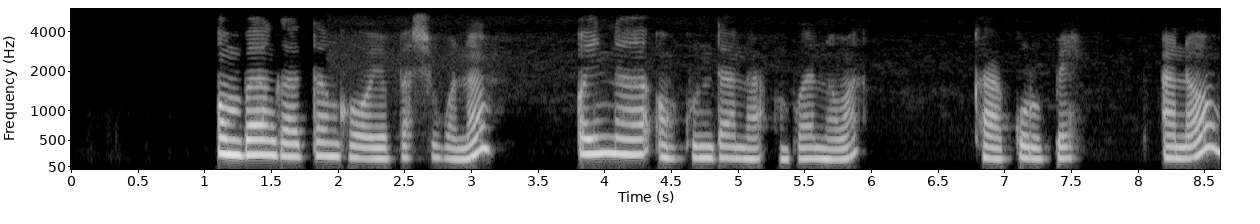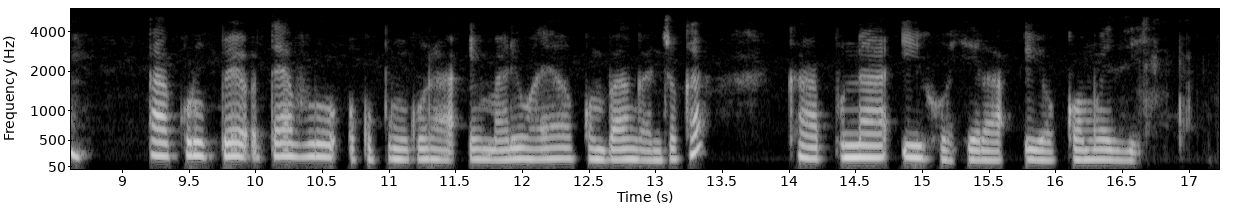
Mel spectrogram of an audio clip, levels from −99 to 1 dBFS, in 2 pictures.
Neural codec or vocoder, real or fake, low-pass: none; real; 5.4 kHz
